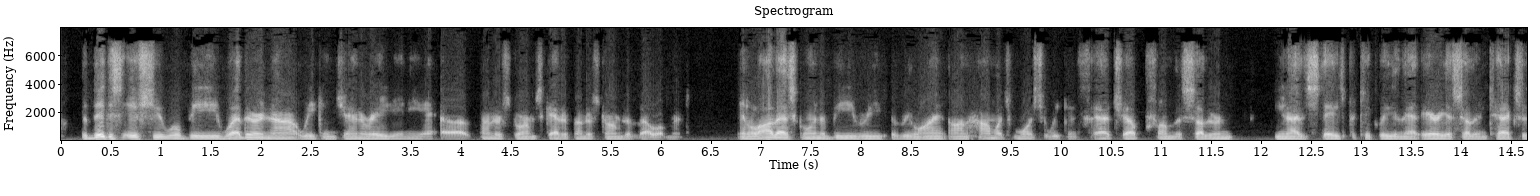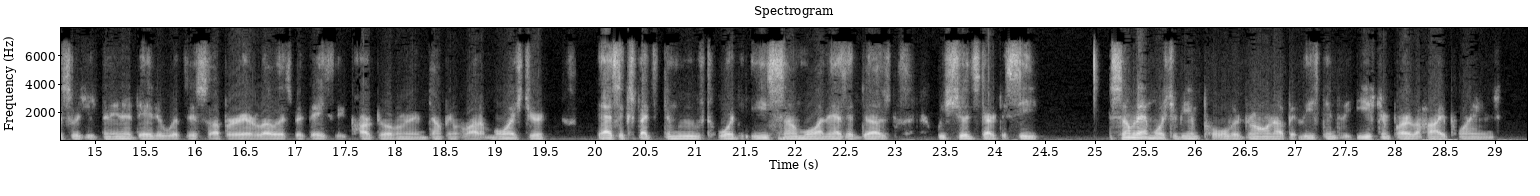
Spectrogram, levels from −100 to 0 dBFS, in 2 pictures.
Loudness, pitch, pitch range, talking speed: -20 LUFS, 75 Hz, 70-80 Hz, 210 wpm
